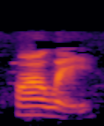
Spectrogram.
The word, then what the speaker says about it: Huawei: Und ja, Huawei wird auf Chinesisch Huawei ausgesprochen.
